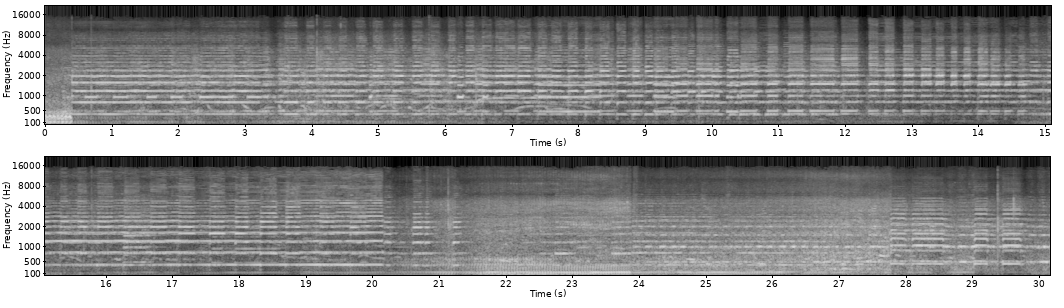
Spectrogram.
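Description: Car horns from a slow procession of cars, several horns sounding at once in long held blasts, in a street celebration of an election win. The blend of horns changes about twenty seconds in, with more engine and street noise, before new horns join near the end.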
